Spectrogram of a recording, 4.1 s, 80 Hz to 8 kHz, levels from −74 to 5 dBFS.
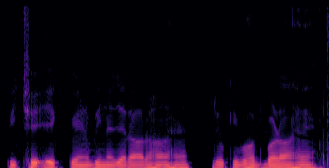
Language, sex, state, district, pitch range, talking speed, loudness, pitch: Hindi, male, Bihar, Purnia, 115-125 Hz, 190 wpm, -26 LUFS, 120 Hz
